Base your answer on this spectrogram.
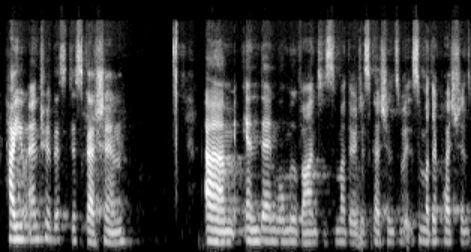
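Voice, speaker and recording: A woman with a slightly low voice moderates an academic panel. She speaks deliberately, pausing between phrases as she introduces it. The sound rings with the reverb of a large auditorium. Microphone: handheld microphone.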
